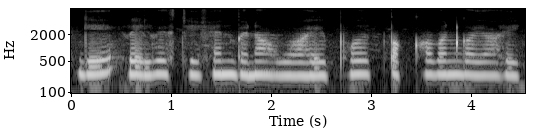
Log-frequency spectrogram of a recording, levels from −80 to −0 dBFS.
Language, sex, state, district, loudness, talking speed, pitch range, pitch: Hindi, female, Madhya Pradesh, Bhopal, -23 LUFS, 145 wpm, 240-255 Hz, 250 Hz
